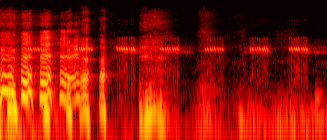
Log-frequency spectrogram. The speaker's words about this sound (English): You get crickets.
